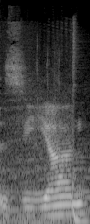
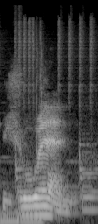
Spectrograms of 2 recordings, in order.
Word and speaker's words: Zhiyun: So starting off with the pros, the Crane V2, a little context, it's not Zhiyun, it's Zhiyun. So that's the correct pronunciation, so I'm gonna go with that.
